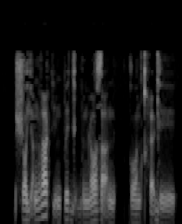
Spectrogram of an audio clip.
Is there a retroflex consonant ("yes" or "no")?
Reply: yes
